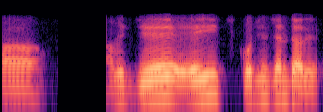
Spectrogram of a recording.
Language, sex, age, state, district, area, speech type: Bengali, male, 45-60, West Bengal, Dakshin Dinajpur, rural, conversation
